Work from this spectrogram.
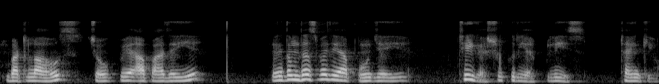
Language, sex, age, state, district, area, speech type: Urdu, male, 30-45, Bihar, East Champaran, rural, spontaneous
